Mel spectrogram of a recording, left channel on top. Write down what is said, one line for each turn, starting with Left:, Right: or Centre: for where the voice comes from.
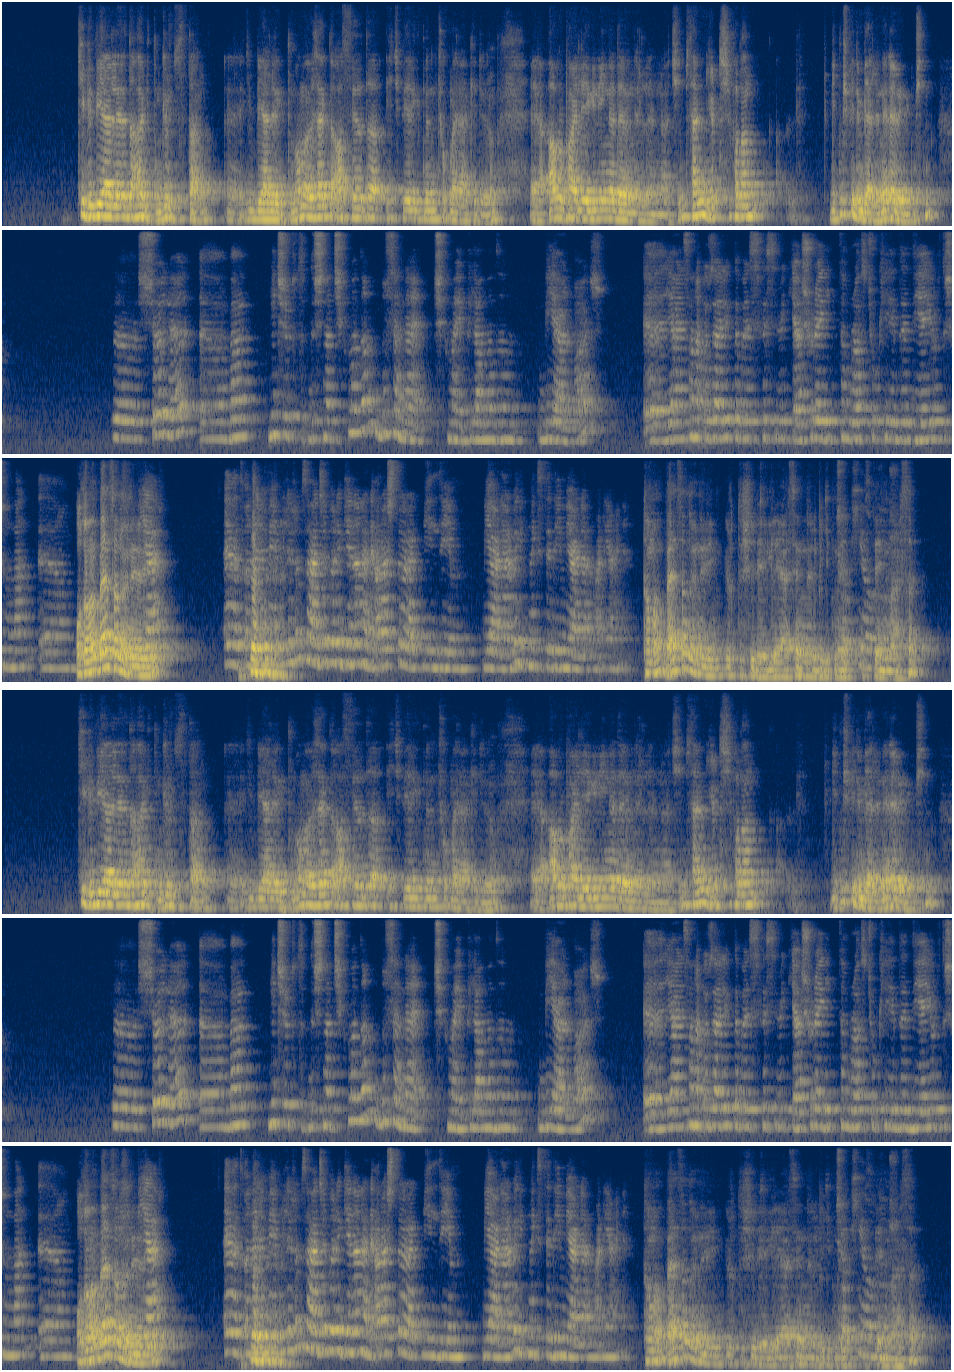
Left: gibi bir yerlere daha gittim. Gürcistan e, gibi bir yerlere gittim. Ama özellikle Asya'da hiçbir yere gitmedim. Çok merak ediyorum. E, Avrupa ile ilgili yine de önerilerini açayım. Sen yurt dışı falan gitmiş miydin bir yerlere? Nerelere gitmiştin?
Right: Ee, şöyle, e, ben hiç yurt dışına çıkmadım. Bu sene çıkmayı planladığım bir yer var. Ee, yani sana özellikle böyle spesifik ya şuraya gittim, burası çok iyiydi diye yurt dışından e,
Left: O zaman ben sana
Right: bir,
Left: öneri
Right: bir yer
Left: vereyim.
Right: evet
Left: <laughs>
Right: öneremeyebilirim. Sadece böyle genel hani araştırarak bildiğim bir yerler ve gitmek istediğim yerler var yani.
Left: Tamam, ben sana önereyim yurt dışı ile ilgili eğer senin öyle bir gitme
Right: Çok iyi
Left: isteğin
Right: olur.
Left: varsa.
